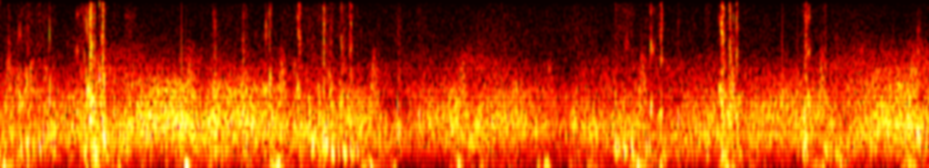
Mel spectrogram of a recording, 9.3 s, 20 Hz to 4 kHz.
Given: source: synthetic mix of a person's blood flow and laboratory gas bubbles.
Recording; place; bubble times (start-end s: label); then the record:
Doppler ultrasound of blood flow; subclavian vein
0.00-0.58 s: bubbles
0.75-1.19 s: bubbles
1.23-1.37 s: bubbles
2.10-2.54 s: bubbles
2.63-2.71 s: bubbles
2.93-3.65 s: bubbles
3.94-4.04 s: bubbles
4.16-4.28 s: bubbles
6.10-6.71 s: bubbles
6.76-6.83 s: bubbles
7.05-7.12 s: bubbles
7.14-7.45 s: bubbles
7.97-8.13 s: bubbles
8.20-8.51 s: bubbles
9.15-9.30 s: bubbles
From the record:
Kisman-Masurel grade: 232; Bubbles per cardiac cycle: several, 3 to 8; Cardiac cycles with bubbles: 50 to 99%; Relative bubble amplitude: moderate (0.250 to 0.450); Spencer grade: 3 (all of the cardiac periods contain showers or single bubble signals, but not dominating or overriding the cardiac motion signals); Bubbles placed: anywhere in the cardiac cycle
